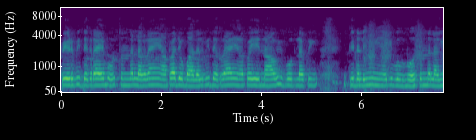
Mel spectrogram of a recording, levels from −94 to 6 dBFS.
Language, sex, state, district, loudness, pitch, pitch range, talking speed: Hindi, female, Chhattisgarh, Kabirdham, -30 LUFS, 215 Hz, 210-225 Hz, 260 wpm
